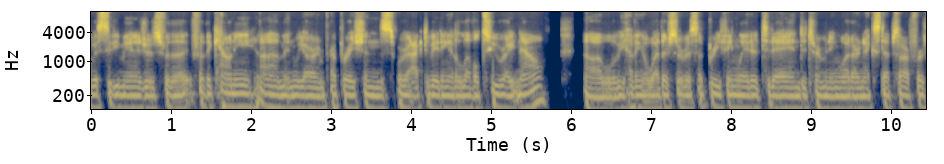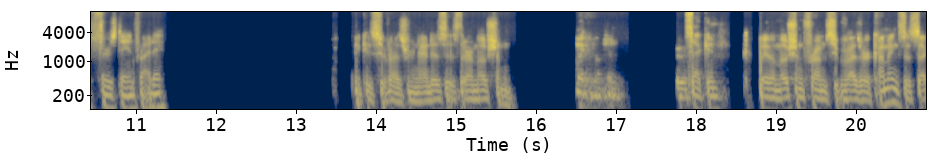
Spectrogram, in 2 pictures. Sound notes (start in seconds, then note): 11.6 silence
